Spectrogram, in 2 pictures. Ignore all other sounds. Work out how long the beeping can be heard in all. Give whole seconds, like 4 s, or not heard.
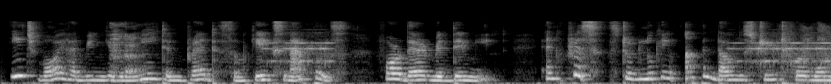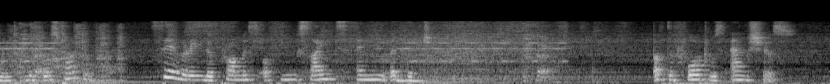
4 s.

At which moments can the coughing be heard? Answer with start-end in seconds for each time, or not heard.
1.1-1.6, 8.4-8.9, 13.5-14.0.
